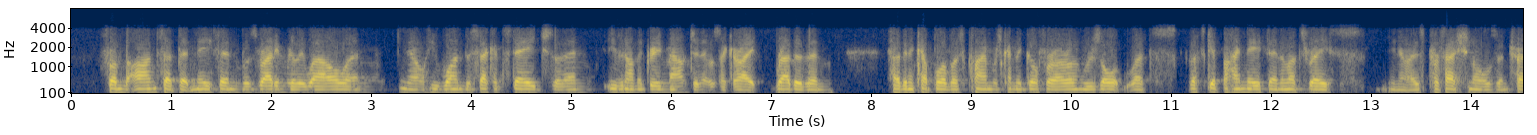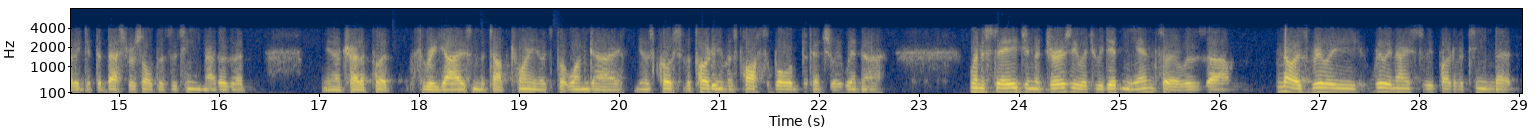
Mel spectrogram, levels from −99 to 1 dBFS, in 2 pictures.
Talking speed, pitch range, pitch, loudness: 260 wpm, 110-120 Hz, 115 Hz, -17 LUFS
